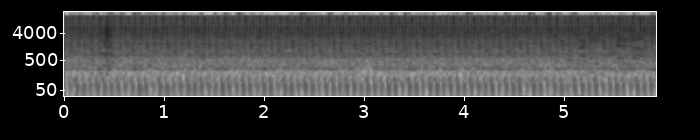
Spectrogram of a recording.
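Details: Ford 2000 diesel tractor running on Diesel Purge, smoky: idle with a hard, fairly regular knock over the low rumble, attributed to bad injectors being cleaned.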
